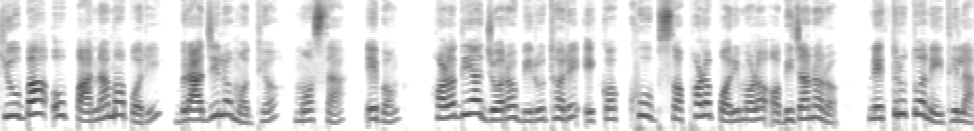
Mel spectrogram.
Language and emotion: Odia, neutral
